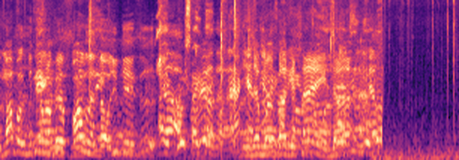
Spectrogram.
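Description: A crowd of young men and women talk loudly and shout over each other nearby.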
